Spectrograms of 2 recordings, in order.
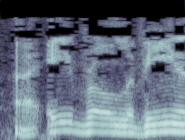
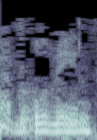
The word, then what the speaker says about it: Avril Lavigne: Avril Lavigne, that's how you pronounce her name, right? Avril Lavigne? – Avril Lavigne, yeah.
